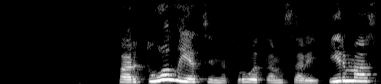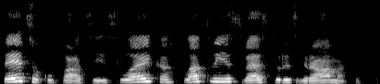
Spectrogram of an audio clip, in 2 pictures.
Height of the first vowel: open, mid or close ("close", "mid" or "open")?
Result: open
